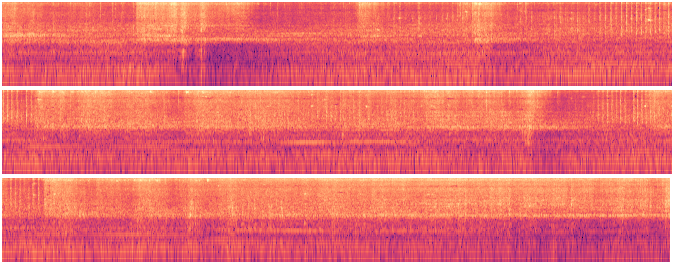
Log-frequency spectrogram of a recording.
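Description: A mulching drum whirs and grinds through soil and wood chips.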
